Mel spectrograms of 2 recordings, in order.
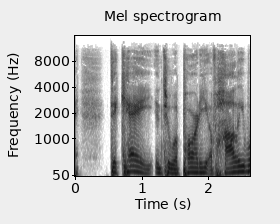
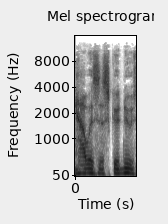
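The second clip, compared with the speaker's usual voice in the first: normal talking voice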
